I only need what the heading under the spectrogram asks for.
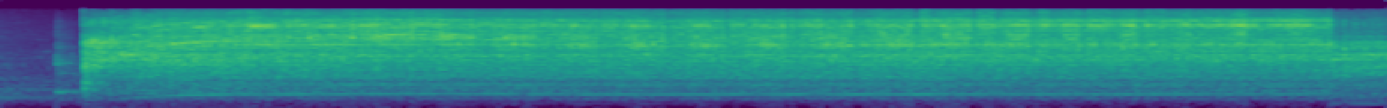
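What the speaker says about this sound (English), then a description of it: "We're going to use a flap disc on a grinder." An angle grinder with a flap disc grinding an aluminum engine block, starting up abruptly and holding a loud, steady high whine with harsh abrasive hiss for several seconds before stopping.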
